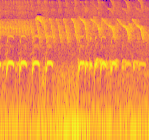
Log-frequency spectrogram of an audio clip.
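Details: Indonesian local zebra dove, called a lure for rival doves: brief quick bursts of clipped, curled cooing notes in two runs, with busy high chirping from other small birds overhead.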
